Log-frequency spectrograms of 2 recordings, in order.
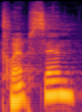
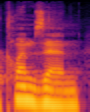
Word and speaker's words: Clemson: Is it Clemson or Clemson or something else? Like, are you familiar with this? A lot of people pronounce it where, like, there's a P in it. Yeah. Clemson, which I feel like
